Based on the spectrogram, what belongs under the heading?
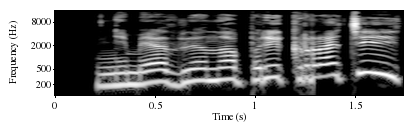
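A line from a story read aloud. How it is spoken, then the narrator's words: Full-force bark. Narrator (Russian): что было сил, гаркнул Матвей Бенционович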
